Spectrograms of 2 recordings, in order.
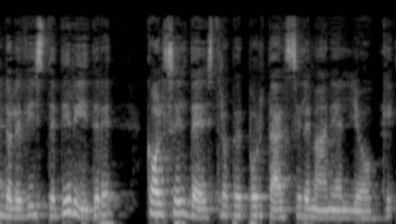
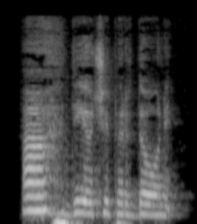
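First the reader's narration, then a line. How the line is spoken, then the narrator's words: Sighing. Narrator (Italian): sospirò mia zia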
